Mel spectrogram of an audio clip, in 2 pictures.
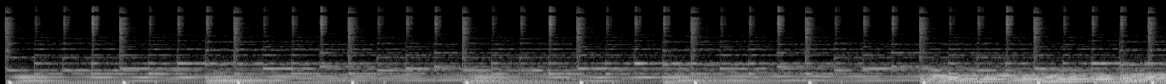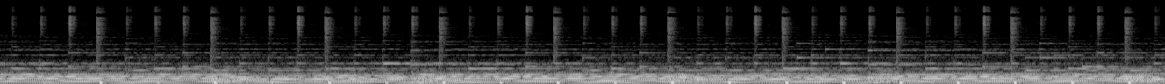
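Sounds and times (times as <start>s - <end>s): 
romantic music: 0.0s - 23.3s.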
